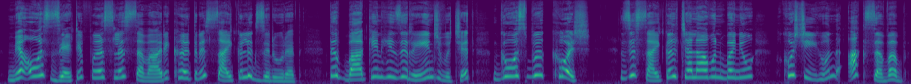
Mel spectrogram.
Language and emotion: Kashmiri, happy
